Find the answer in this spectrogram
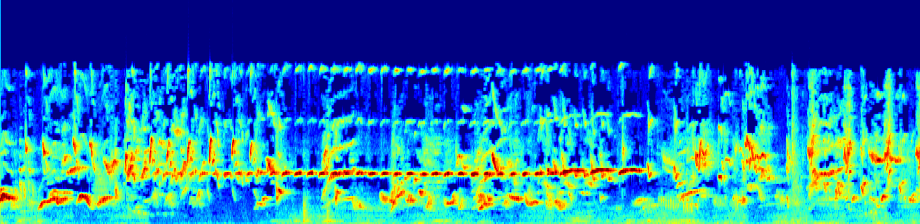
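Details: Coal tits (Parus ater) in an aviary call: thin, high chirps and twittering notes tumbling rapidly, with a sustained high thin whistle through the middle. Other chirping birds overlap.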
